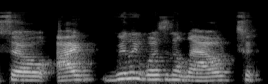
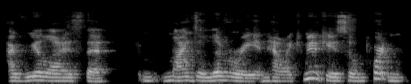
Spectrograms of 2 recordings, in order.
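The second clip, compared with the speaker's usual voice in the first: normal talking voice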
